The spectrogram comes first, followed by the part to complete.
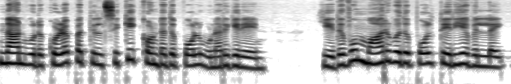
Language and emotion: Tamil, sad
